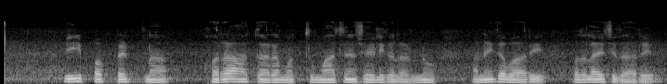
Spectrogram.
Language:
Kannada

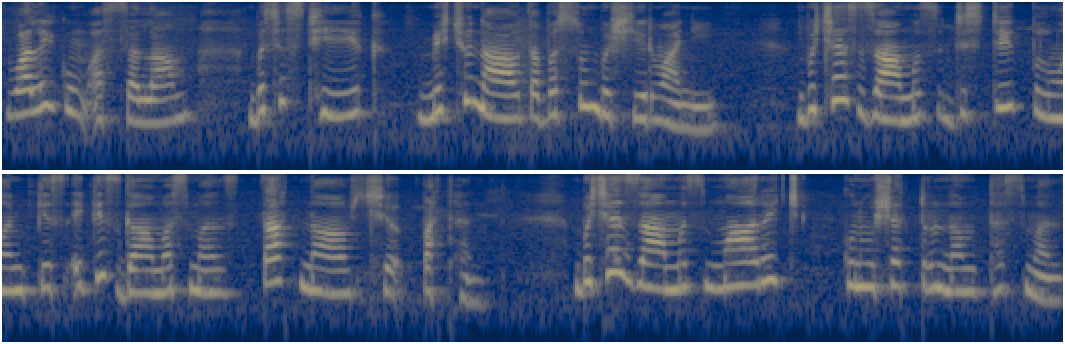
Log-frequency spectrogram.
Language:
Kashmiri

